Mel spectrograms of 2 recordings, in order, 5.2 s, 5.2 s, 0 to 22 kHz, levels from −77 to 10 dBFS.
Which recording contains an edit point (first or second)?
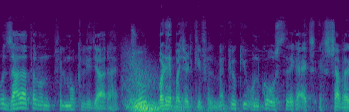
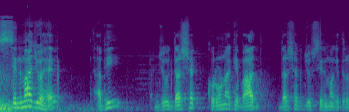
first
